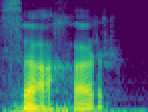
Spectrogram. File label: sahar, Russian; products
